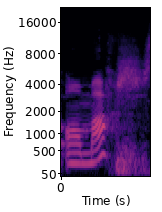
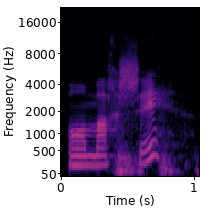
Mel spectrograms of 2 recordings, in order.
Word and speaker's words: En Marche: Både En Marche, som, eh, som da ikke uttales En Marché, som jeg hørte tidligere i dag.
